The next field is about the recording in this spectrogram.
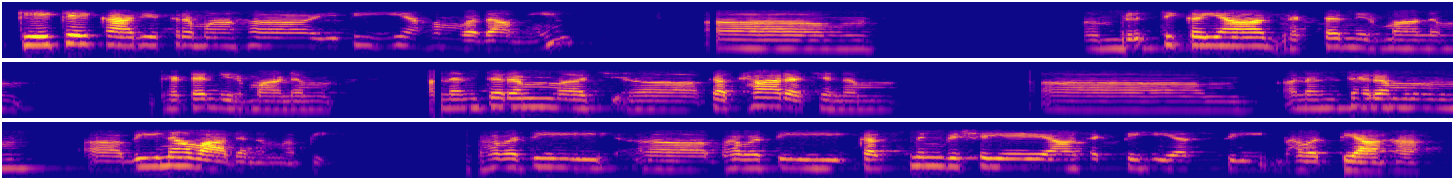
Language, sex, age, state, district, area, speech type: Sanskrit, female, 45-60, Andhra Pradesh, Krishna, urban, conversation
